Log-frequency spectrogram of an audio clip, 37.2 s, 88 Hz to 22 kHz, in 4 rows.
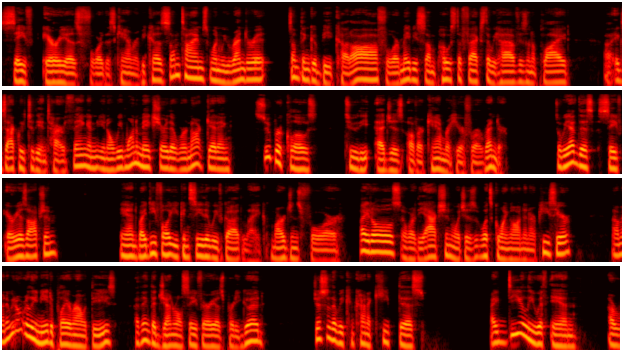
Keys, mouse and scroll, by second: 18.7 click, 19.9 click, 29.8 click, 31.6 ctrl+middle click, 32.4 shift+middle click, 34.0 ctrl+middle click, 34.8 shift+middle click.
